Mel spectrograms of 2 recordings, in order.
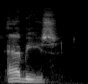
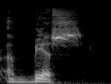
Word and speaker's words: Abys: Her maiden name was Abbeys, or Abyss. It could be pronounced either way. A-B-Y-S, Abyss. The father, his father, great-grandfather, would be Antonio Fauci von Schia Siaccia, S-C-I-A-C-C-A,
